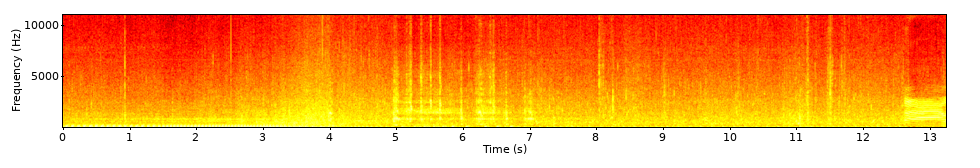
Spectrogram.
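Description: A motorcycle engine sputters and labors after stalling in river water, with a rough, loud pulsing rumble that falters and dies away after a few seconds, followed by flowing water and scattered knocks outdoors.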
